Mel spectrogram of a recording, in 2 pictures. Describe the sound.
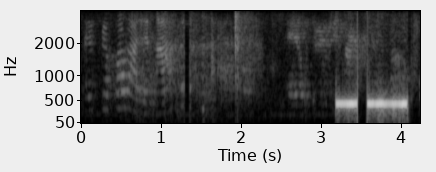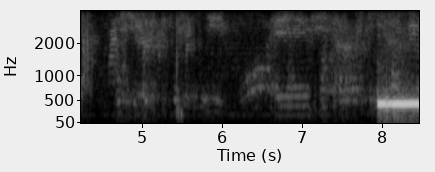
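Busy signal on a failing telephone call: short bursts of a steady, flat tone, a pair near the middle and another starting near the end, separated by stretches of quiet talk.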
